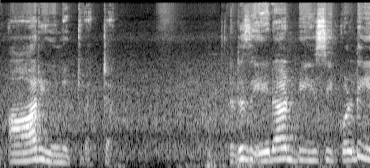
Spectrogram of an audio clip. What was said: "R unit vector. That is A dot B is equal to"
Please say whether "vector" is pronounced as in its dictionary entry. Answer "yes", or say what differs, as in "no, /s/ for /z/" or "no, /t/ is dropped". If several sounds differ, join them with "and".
no, /k/ is dropped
